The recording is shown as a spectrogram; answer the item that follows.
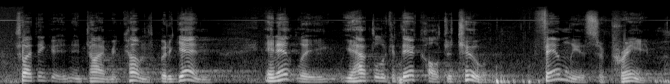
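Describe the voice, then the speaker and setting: The voice moves at a fairly quick pace with very wide pitch swings. Noticeable background noise is present. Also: man, fairly high pitch for a man. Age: 60s. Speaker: priest panelist. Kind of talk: panel discussion.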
